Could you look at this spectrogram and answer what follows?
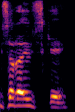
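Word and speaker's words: Żurawski: It's Zarowski. Bored with this Not pronunciation, like Zarowski.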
